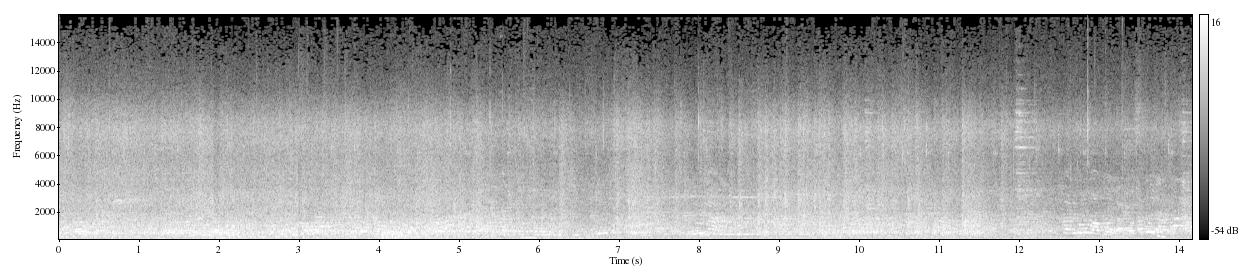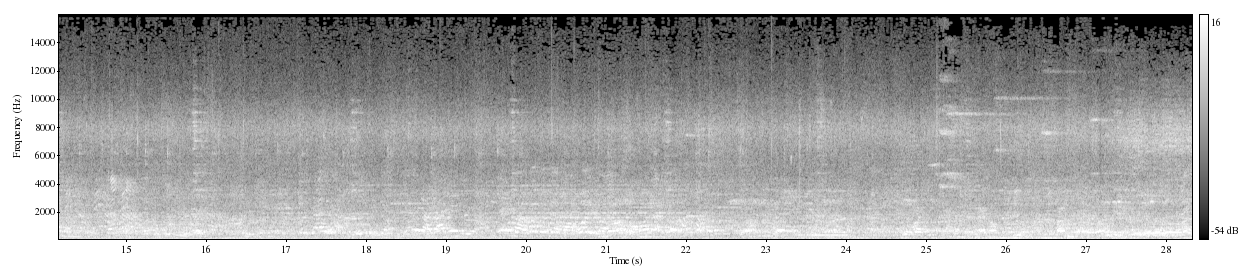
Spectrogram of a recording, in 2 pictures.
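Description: Rain patters steadily on the street.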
